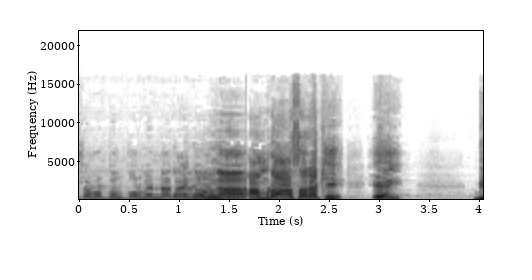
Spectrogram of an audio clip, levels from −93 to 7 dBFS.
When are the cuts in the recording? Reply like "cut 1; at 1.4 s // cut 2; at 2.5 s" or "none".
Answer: cut 1; at 1.7 s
